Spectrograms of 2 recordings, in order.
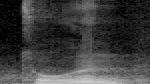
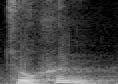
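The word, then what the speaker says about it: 좋은: 너, 조은, 싸이다 이런 게 이제 예문으로 나왔죠. 이때 너허, 조흔, 싸히다 이렇게 발음하면 틀린 발음이야. 연음하면 틀린 발음이고 탈락해야 맞는 발음입니다.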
